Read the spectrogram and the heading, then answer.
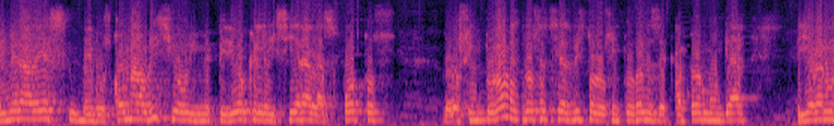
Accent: Mexico; yo quisiera que ganara el mexicano, yo soy mexicano.

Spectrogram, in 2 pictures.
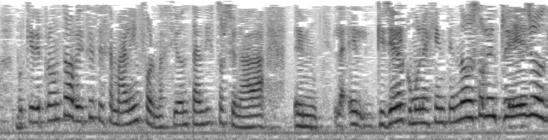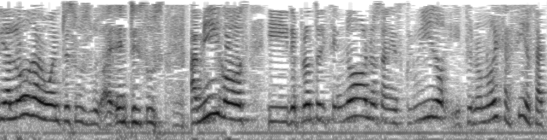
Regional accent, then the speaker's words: Ecuador; Lo que quieren hacer para estar preparados como ecuatorianos

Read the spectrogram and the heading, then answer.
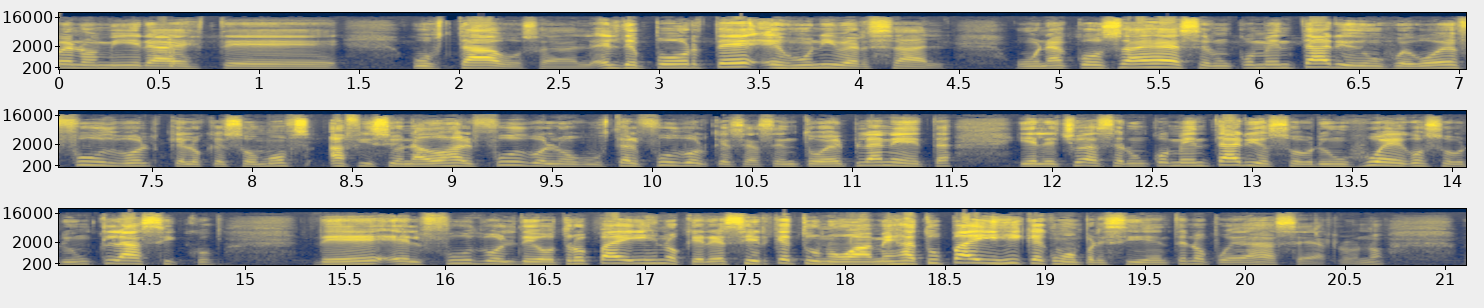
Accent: Venezuela

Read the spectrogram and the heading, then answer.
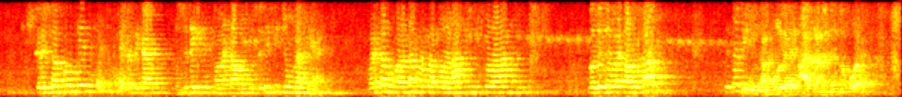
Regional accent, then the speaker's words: Sumatra, Indonesia; saya orang Sumatera

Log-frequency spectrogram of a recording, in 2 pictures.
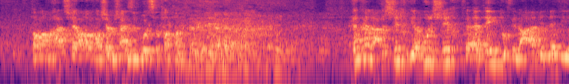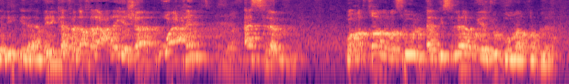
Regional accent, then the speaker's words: Egypt; طبعا ده لو عندنا في مصر

